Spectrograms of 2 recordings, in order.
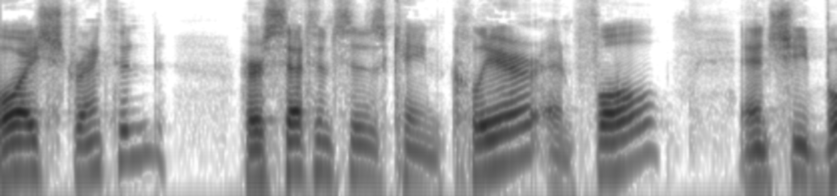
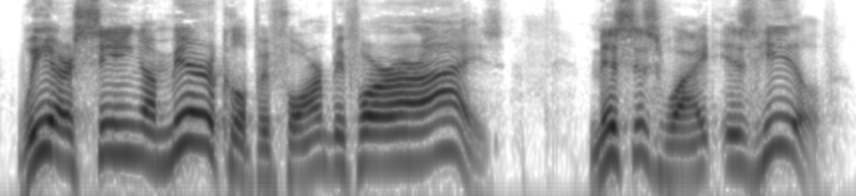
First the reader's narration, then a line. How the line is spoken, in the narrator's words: Montrose, a businessman from the town, exclaimed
